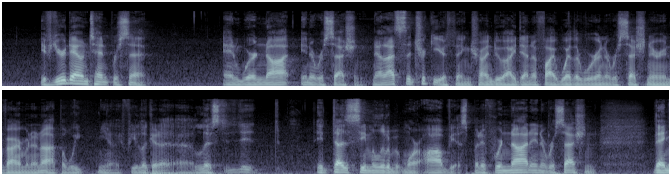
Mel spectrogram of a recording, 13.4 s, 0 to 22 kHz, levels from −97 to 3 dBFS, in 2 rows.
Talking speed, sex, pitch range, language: 245 wpm, male, 75-90 Hz, English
